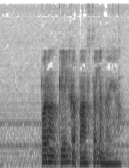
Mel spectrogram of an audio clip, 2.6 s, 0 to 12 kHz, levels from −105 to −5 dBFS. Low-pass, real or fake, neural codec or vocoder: 10.8 kHz; fake; vocoder, 48 kHz, 128 mel bands, Vocos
